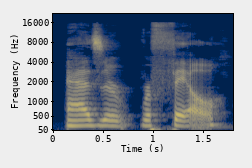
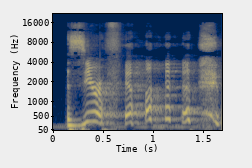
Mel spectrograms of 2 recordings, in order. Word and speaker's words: Aziraphale: So they said, having been on Earth since the beginning and with the apocalypse now thwarted, how do you say his name again? Aziraphale. Aziraphale.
